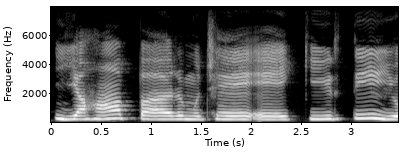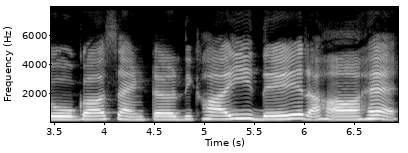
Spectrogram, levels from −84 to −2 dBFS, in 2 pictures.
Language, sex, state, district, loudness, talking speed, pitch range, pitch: Hindi, female, Madhya Pradesh, Katni, -12 LUFS, 95 wpm, 215-250 Hz, 230 Hz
